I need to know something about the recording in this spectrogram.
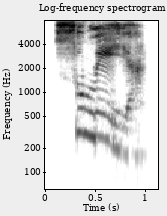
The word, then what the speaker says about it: Somia: some as you as she wrote but the pronunciation is sumiya okay so we're gonna take a picture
